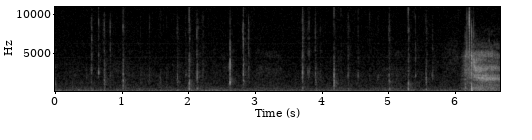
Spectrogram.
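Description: Someone types a password on a computer keyboard in a quiet room, producing a faint run of light, irregular key clicks, alone and without speech.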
